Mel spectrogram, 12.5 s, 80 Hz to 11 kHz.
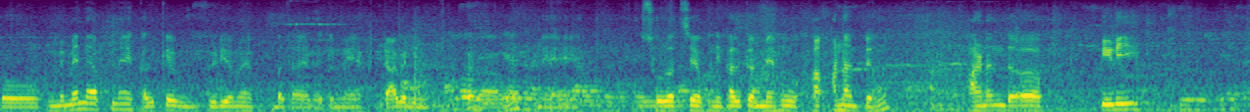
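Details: Stuttering in an adult man on day 65 of a stammering-control program that uses breathing, slow counting and reading-aloud fluency exercises, speaking in a public hospital; finding: stuttering.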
